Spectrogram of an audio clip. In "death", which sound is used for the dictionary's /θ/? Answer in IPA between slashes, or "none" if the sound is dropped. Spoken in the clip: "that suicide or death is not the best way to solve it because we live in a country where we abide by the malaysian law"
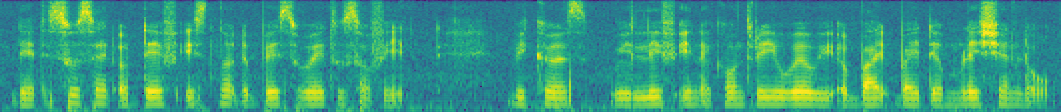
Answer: /f/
